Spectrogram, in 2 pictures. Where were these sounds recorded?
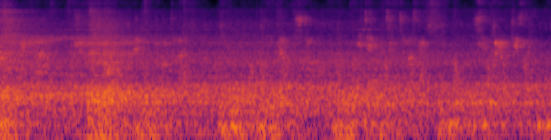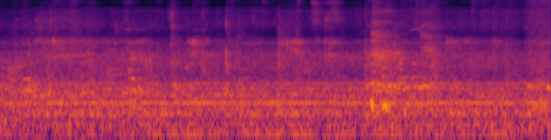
in a subway station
